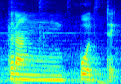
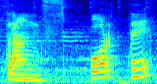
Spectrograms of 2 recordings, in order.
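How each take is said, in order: First: The s after the n is dropped. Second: The s after the n is pronounced. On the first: "we drop off the S sound" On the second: "instead of transporte"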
